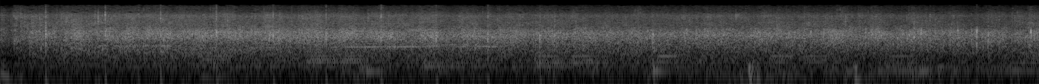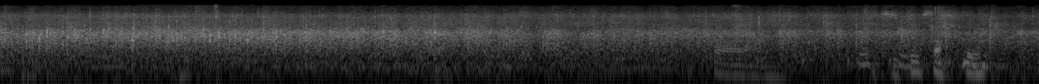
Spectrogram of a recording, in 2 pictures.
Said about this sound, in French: Merci d'applaudir très très fort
